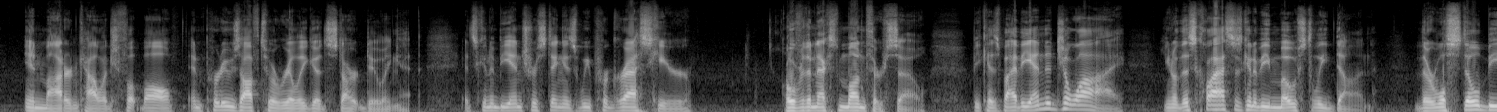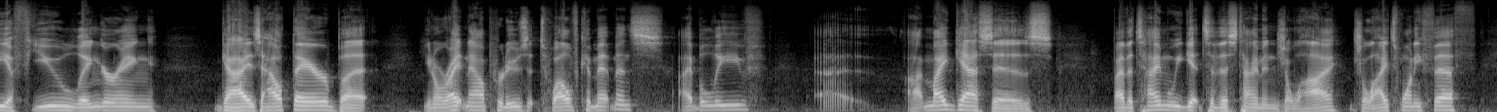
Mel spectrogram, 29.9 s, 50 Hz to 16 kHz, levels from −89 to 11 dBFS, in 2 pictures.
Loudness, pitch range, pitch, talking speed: -17 LUFS, 100-125 Hz, 110 Hz, 165 wpm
